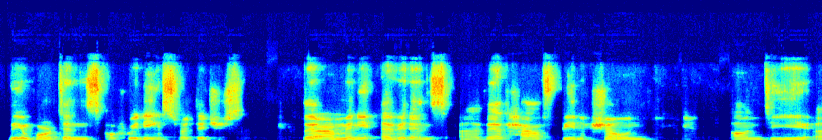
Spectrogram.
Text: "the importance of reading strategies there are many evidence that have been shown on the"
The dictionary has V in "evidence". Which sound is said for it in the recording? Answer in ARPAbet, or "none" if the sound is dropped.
V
